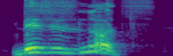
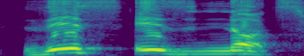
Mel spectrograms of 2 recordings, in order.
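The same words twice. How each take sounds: First: Said in the usual way. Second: "This is nuts" said much slower, leaning on "This"; slow emphatic repeat. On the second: Shown as a demonstration. Streamer repeats his verdict to chat, slow and weighty. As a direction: drag out "This is nuts" for effect.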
